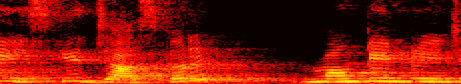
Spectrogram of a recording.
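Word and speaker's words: Zanskar: The Karakoram range in the northern and द जास्कर, यहाँ पर spelling जो है आपकी मिस प्रिंट है बुक में. सो इसको जंस्कर नहीं जास्कर पढ़ेंगे. सो एन को आप स्किप कर लेना.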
